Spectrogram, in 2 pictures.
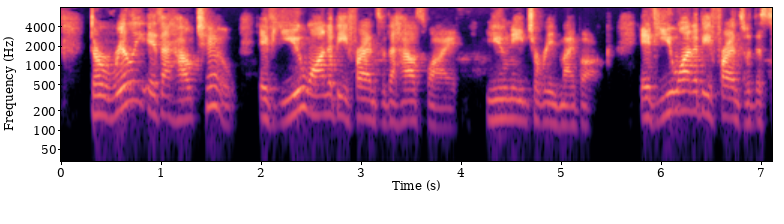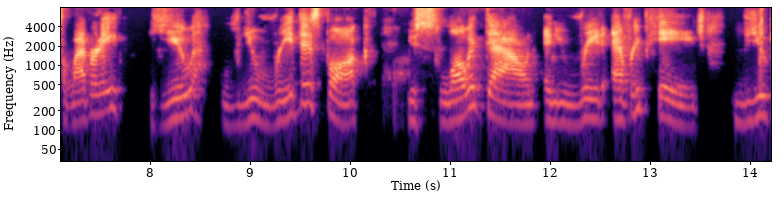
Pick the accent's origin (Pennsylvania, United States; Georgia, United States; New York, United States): New York, United States; I'm also like a Northeast boy. Like, I'm a New Yorker.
